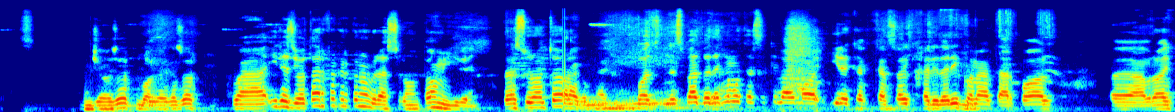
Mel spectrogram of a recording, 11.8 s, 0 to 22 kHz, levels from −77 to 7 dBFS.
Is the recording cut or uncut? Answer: cut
